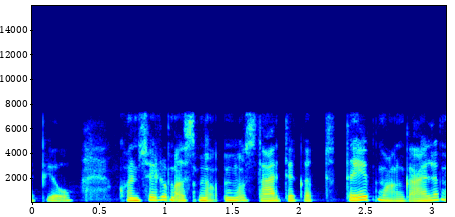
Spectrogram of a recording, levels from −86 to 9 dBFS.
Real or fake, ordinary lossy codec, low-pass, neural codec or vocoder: fake; AAC, 96 kbps; 7.2 kHz; codec, 16 kHz, 8 kbps, FunCodec, trained on LibriTTS, 25 frames a second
